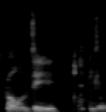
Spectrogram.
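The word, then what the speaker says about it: Gol D. Roger: so it's it's not it's not gold version it's gold Drew that's how you say it that's a spoiler okay yeah my bad we'll call I'm Gold Roger.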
